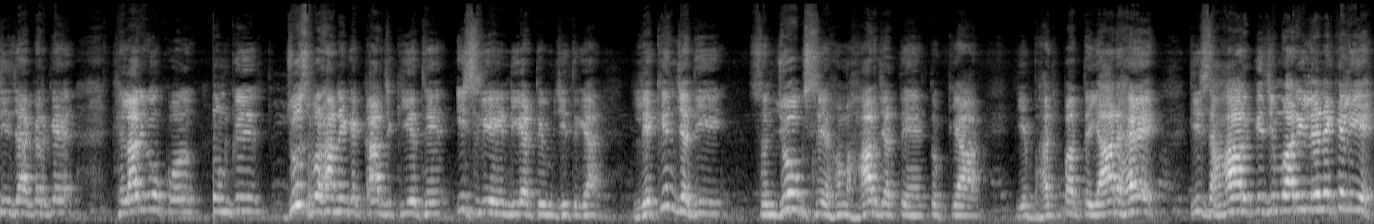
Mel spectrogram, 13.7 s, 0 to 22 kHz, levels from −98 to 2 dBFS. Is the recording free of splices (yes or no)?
no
